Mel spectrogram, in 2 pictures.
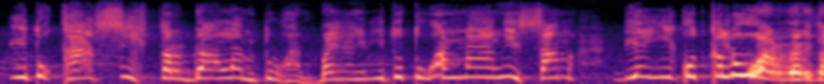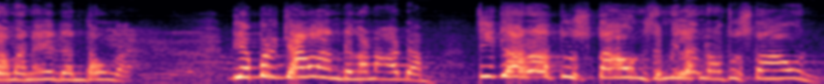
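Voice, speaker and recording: A woman pastor, preaching a sermon in an animated, slangy way with English words mixed in. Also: very high voice, normal speed.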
